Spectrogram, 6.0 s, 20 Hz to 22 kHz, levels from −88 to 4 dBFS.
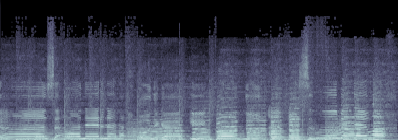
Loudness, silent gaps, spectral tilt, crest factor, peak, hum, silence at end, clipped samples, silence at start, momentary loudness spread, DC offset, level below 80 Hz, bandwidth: -15 LUFS; none; -4.5 dB/octave; 16 dB; 0 dBFS; none; 0 s; under 0.1%; 0 s; 5 LU; under 0.1%; -30 dBFS; 19 kHz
